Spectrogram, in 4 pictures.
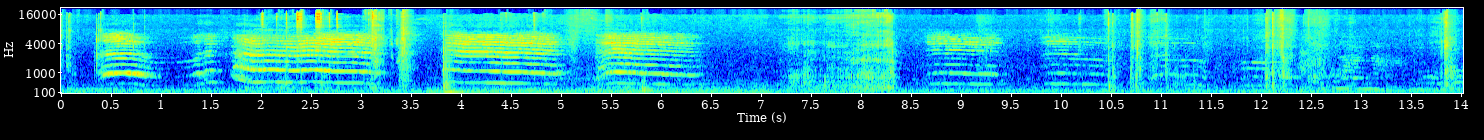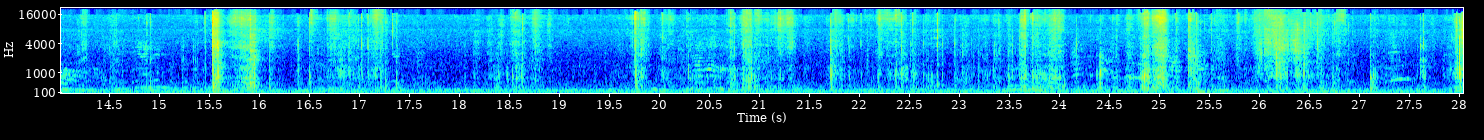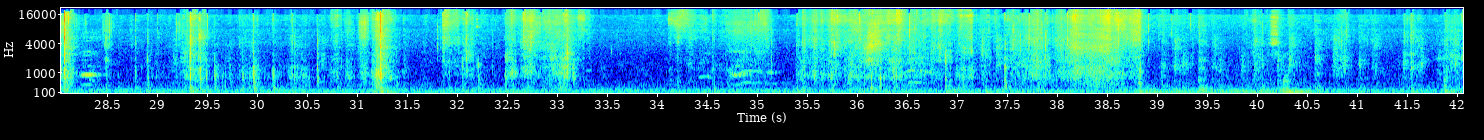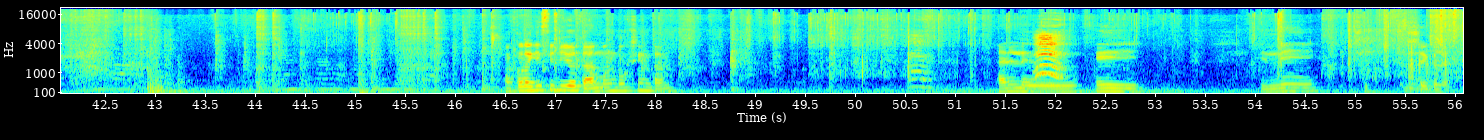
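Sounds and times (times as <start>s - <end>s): low electrical hum: 0.0s - 56.0s
plastic wrapping crinkling and tearing: 46.6s - 56.0s.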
